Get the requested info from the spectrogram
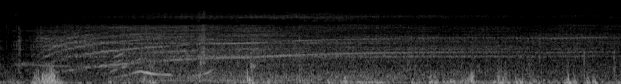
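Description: Electric motor whine of a red RC monster truck, its pitch climbing gradually as the truck speeds away across the asphalt, over a low rumbling hiss of tyres and wind.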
